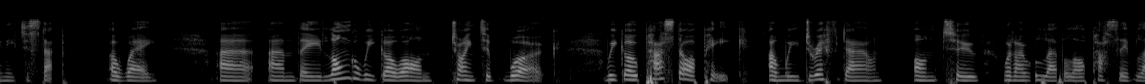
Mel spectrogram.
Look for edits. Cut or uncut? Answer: cut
